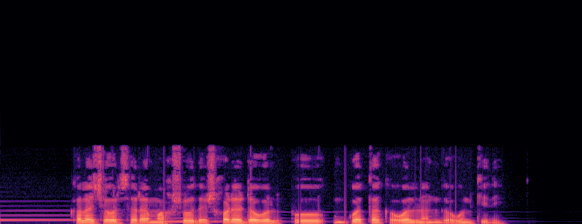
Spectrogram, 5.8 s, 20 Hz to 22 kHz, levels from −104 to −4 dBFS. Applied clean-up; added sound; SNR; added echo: neural mask model RNNoise.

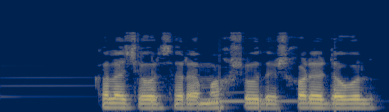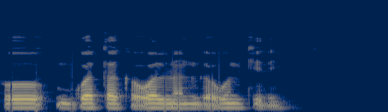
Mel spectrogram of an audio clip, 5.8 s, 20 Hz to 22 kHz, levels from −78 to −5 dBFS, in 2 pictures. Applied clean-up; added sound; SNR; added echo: classical method log-MMSE.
